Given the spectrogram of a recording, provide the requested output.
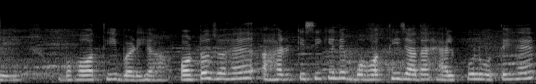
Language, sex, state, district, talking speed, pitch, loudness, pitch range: Hindi, female, Uttar Pradesh, Jalaun, 180 wpm, 230 Hz, -22 LUFS, 215-260 Hz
